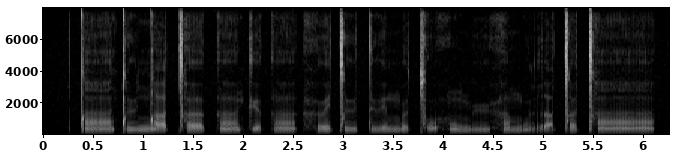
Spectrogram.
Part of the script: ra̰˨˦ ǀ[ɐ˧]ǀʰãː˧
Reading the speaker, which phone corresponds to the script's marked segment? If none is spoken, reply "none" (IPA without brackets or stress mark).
ɐ˧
